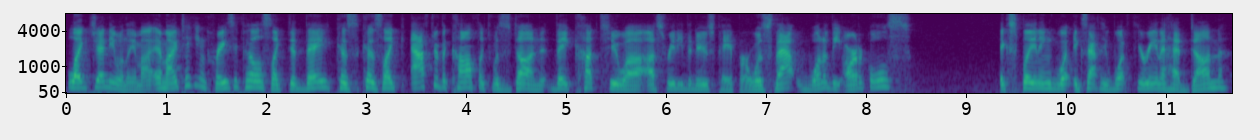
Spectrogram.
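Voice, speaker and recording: A woman's voice: on the low side, brisk, pushed and bright. A woman doing casual, joking live game commentary, sweary and sarcastic. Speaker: game streamer.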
